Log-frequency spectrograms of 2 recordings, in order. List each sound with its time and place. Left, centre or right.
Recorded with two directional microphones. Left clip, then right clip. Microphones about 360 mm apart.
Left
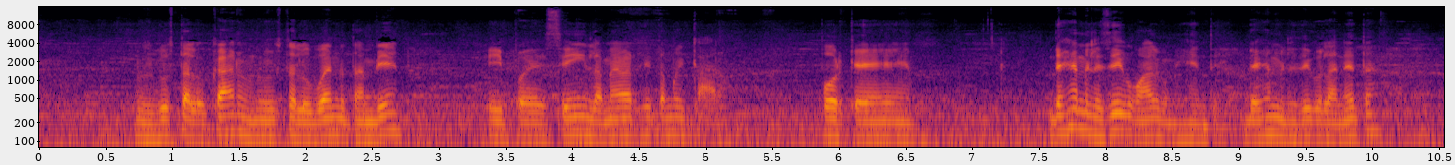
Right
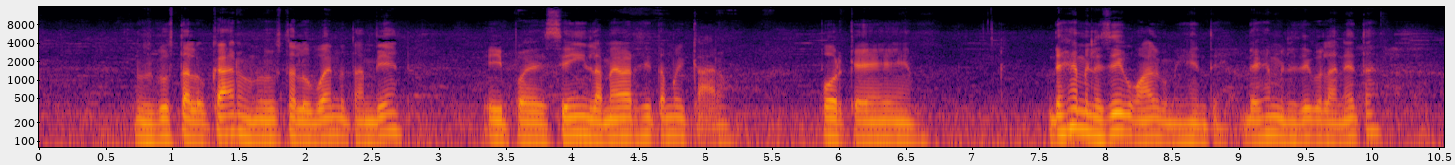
0.7 s a man's voice: right
7.6 s a man's voice: right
